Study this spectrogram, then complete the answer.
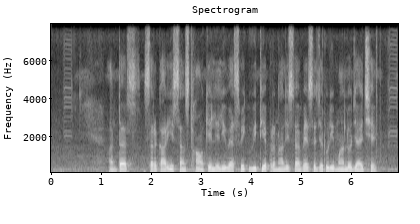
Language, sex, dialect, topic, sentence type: Maithili, male, Angika, banking, statement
